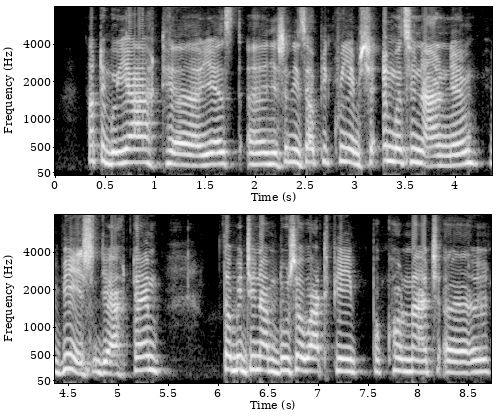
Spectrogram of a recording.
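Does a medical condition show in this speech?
Yes: hard of hearing, cochlear implant; electronic device must be protected from rain and water.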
